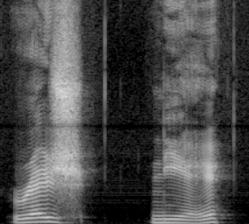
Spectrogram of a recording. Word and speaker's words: Régnier: Looks like Régnier, but it's pronounced Régnier.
